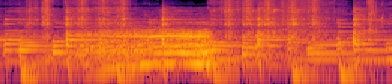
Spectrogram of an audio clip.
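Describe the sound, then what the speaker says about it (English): Cows moo repeatedly in a quick series of loud, close, drawn-out lowing calls, some overlapping, heard alone without any talking. "Hear those cows?"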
